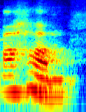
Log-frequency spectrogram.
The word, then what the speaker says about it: Assam: I should call it Aham, because the S is silent.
